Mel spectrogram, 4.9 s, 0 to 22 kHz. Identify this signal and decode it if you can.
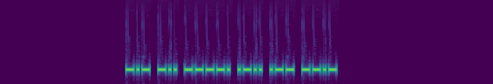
Morse code, heard as a keyed tone, about 46 wpm, 700 Hz. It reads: KD9LWQ
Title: USA Call Signs - 6 Characters - Repeated 3x - 45wpm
